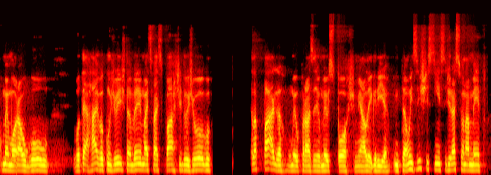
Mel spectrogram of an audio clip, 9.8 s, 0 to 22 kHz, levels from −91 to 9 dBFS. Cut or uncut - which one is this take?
uncut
